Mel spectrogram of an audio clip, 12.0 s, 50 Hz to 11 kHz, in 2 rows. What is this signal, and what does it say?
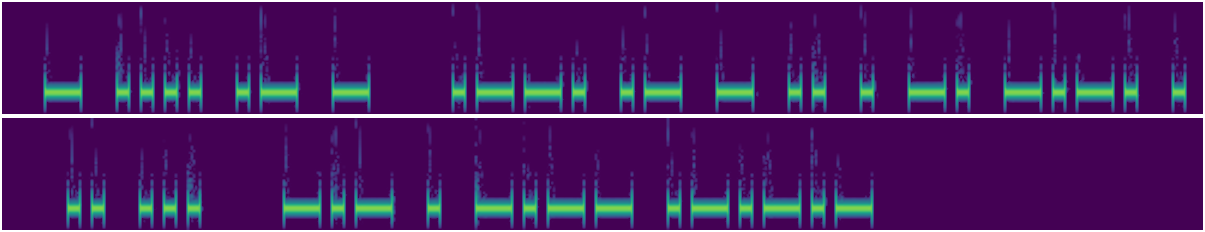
Morse code, heard as a keyed tone, about 20 wpm, 700 Hz. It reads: THAT PATIENCE IS KEY.
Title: Sentences with 7-Word Phrases - 20wpm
